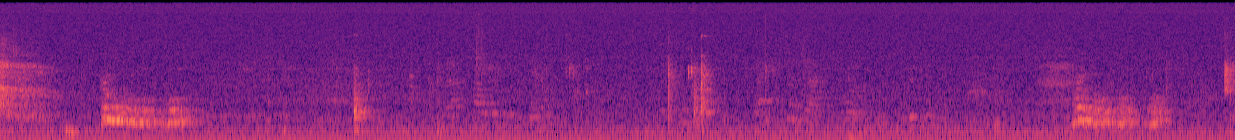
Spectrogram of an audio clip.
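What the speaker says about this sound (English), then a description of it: "That's a loud dog." A dog barks a few times in the distance, short bursts separated by long gaps, with faint ticking and quiet talk in the room.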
